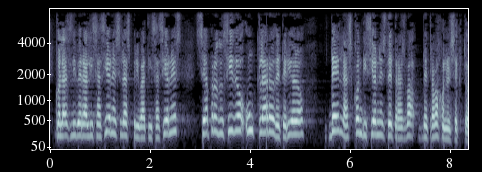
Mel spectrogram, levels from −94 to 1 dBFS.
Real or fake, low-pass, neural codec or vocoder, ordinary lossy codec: real; 7.2 kHz; none; none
